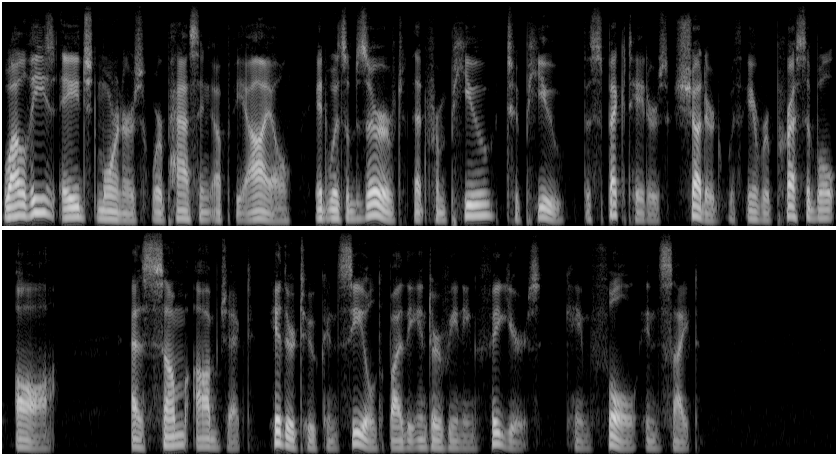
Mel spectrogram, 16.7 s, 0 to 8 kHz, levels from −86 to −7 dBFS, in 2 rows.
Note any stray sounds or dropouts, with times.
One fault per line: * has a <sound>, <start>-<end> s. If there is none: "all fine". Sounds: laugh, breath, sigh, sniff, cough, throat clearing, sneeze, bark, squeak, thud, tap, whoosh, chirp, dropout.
all fine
